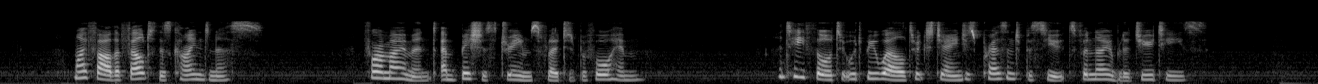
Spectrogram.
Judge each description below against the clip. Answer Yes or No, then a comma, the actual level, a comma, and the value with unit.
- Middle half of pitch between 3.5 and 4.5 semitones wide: Yes, average, 4.1 semitones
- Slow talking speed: Yes, slow, 130 wpm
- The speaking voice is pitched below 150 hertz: No, high, 220 Hz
